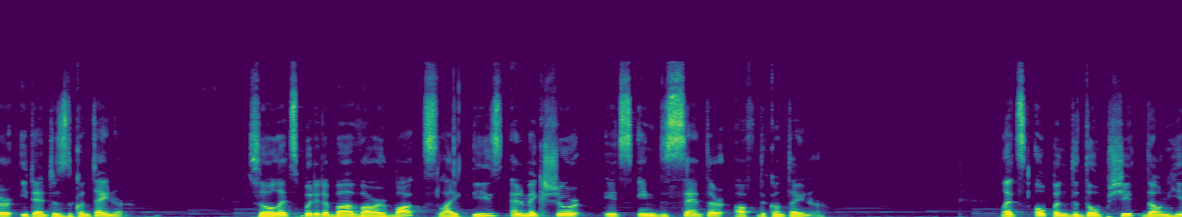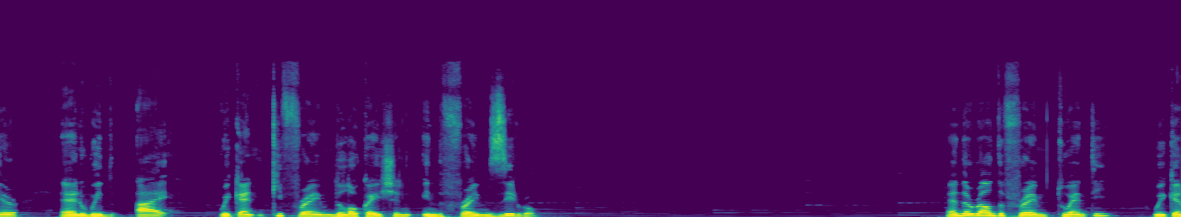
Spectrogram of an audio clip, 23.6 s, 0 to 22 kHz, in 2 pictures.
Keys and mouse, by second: 1.3 click, 2.3 click, 3.2-6.4 middle drag, 6.4 click, 11.5 click, 12.6 click, 12.7-14.5 middle drag, 14.5-16.8 drag, 17.4 i, 22.4-23.6 drag.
